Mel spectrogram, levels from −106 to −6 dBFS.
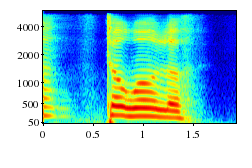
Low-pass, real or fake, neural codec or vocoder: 5.4 kHz; fake; codec, 16 kHz, about 1 kbps, DyCAST, with the encoder's durations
